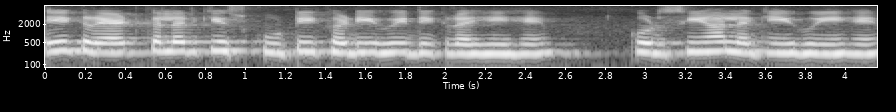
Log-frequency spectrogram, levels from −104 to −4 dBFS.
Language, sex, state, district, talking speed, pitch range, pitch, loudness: Hindi, female, Uttar Pradesh, Jalaun, 200 wpm, 235-265 Hz, 245 Hz, -15 LUFS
